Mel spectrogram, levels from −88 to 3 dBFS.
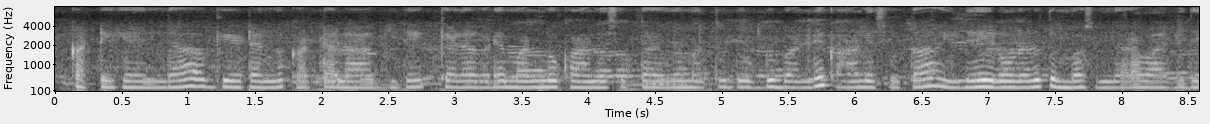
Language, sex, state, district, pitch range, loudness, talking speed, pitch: Kannada, male, Karnataka, Bijapur, 215-225 Hz, -19 LUFS, 50 wpm, 220 Hz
